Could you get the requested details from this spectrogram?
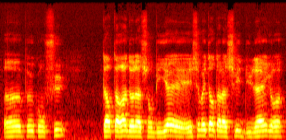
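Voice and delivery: ordinary delivery

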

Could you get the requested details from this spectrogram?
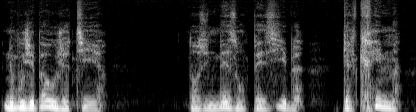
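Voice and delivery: loud, high threat turning to outrage; acted shouted warning; alarmed exclamation. A narrator's reading. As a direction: order him to freeze, then exclaim. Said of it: "s'écria-t-il".

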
